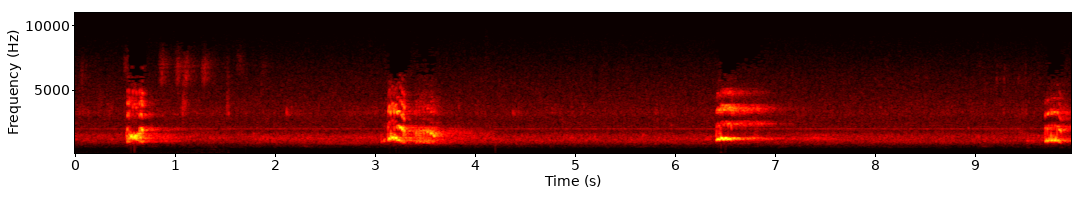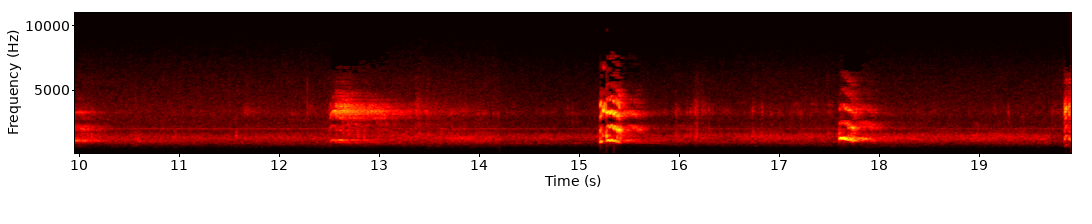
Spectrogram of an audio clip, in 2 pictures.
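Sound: common moorhen calls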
